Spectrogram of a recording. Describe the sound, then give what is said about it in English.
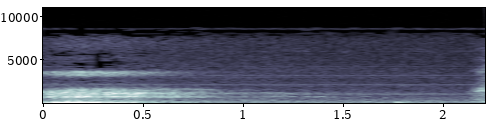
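A deep breath during a guided exercise comes as a brief, breathy sigh right at the start, then trails off into near silence. “And then breathe it in. And let it go.”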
